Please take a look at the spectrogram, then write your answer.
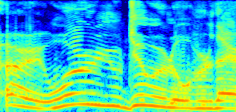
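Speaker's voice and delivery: gruff, rough, creaky monster voice. Voicing a bugbear who catches the players: bugbear voice. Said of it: "the same bugbear".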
